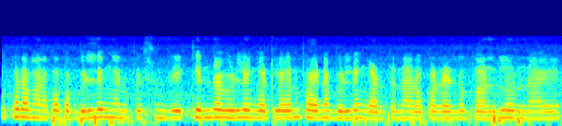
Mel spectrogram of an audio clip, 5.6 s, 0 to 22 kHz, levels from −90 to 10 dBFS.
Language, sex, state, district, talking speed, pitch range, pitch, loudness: Telugu, female, Telangana, Nalgonda, 160 wpm, 185-200 Hz, 190 Hz, -20 LUFS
